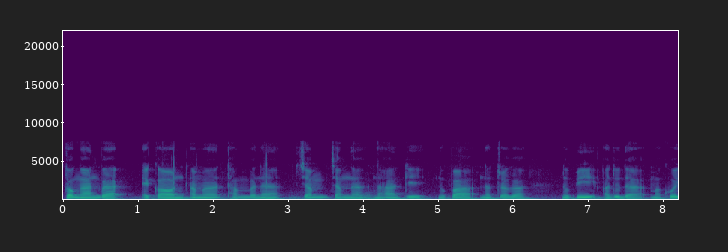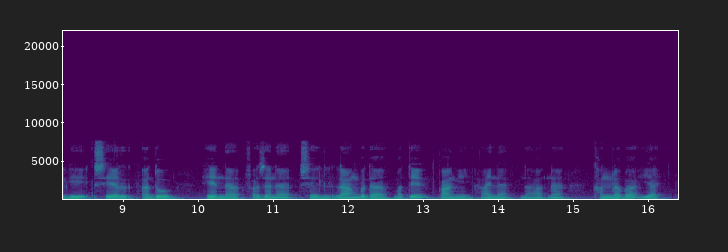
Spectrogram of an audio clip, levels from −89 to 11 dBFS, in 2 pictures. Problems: none marked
